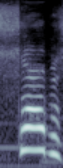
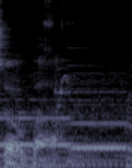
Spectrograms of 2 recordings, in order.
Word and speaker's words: soba: It was a Saba stall, I think. Yeah, it was. Yep. Just so you're aware, and I'm not criticizing you at all, that is pronounced soba.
